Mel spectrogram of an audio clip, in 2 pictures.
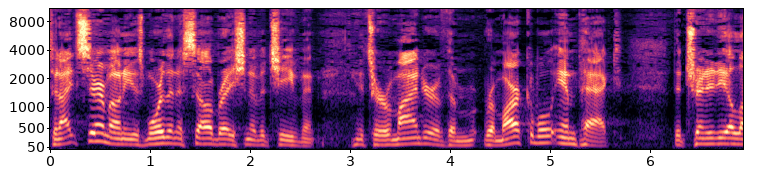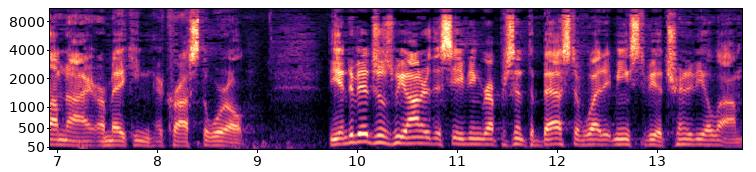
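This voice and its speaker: A man talks at a very fast pace in a bright, sharp tone with ordinary pitch variation. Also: medium pitch for a man. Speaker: alumni board president. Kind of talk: ceremony speech. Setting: stage with audience. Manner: formal.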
